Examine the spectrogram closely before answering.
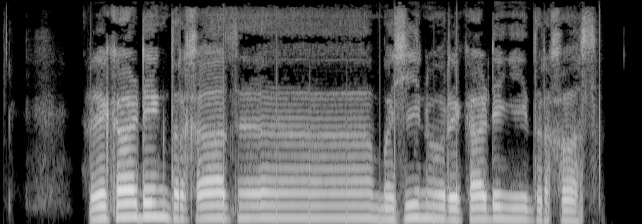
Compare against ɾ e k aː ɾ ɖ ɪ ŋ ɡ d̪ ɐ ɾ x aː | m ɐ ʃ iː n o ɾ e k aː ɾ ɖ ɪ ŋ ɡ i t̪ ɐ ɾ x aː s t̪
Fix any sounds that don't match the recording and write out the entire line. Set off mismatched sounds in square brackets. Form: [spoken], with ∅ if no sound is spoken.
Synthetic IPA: ɾ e k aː ɾ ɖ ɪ ŋ ɡ d̪ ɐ ɾ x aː | m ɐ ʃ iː n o ɾ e k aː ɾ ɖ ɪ ŋ ɡ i [d̪] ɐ ɾ x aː s t̪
